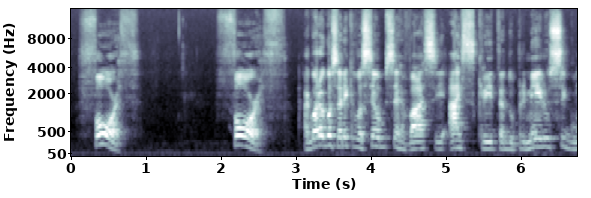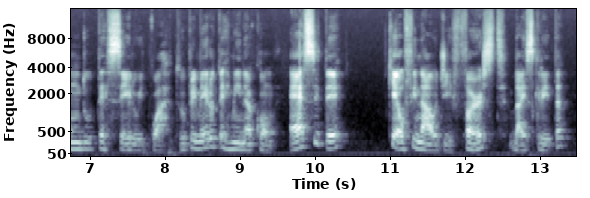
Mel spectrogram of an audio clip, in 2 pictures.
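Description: Guy teaching english pronunciation, slow and careful, says every word twice, kinda high voice. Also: a bit bright. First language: Portuguese. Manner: models each word twice, over-articulated. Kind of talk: pronunciation lesson.

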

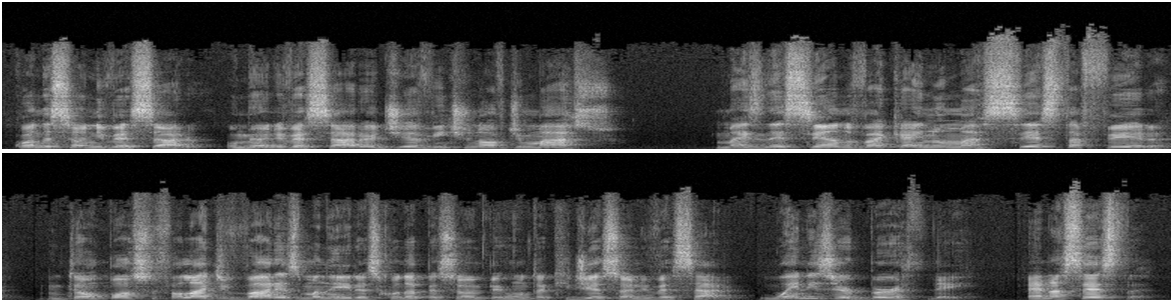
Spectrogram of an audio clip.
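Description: A man teaching English, quick in his explanations and slow and clear when he models words for repetition. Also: high voice. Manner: drills words slowly for students to repeat; explains quickly in a lively, upbeat way. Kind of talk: online English lesson for Portuguese speakers.

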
